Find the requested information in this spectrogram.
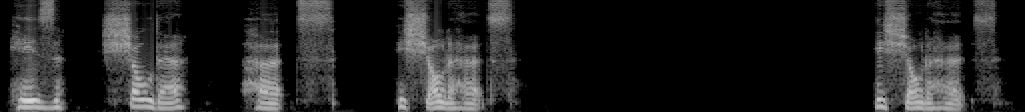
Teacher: you wouldn't hear the voice there on the sh at all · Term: voicing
